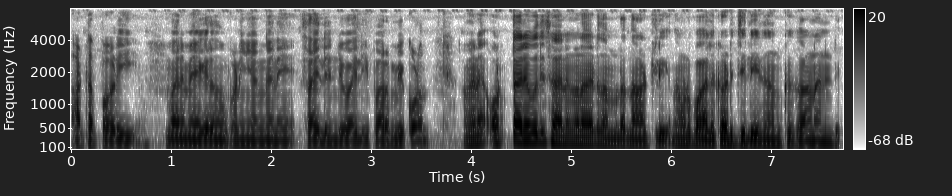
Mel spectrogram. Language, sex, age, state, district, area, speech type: Malayalam, male, 45-60, Kerala, Palakkad, urban, spontaneous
